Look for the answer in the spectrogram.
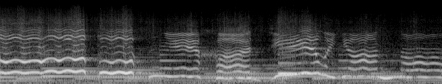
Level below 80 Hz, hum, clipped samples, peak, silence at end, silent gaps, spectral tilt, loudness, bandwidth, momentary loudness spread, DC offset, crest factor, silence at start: -42 dBFS; none; under 0.1%; -4 dBFS; 0 s; none; -5.5 dB/octave; -15 LUFS; 14.5 kHz; 7 LU; under 0.1%; 12 dB; 0 s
